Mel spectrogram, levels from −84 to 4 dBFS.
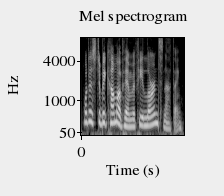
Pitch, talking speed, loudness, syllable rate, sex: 220 Hz, 290 wpm, -18 LUFS, 6.6 syllables/s, female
